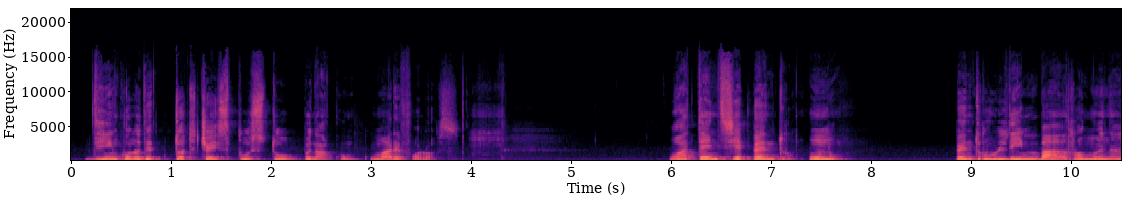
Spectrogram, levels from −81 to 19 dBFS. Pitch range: 110-155 Hz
